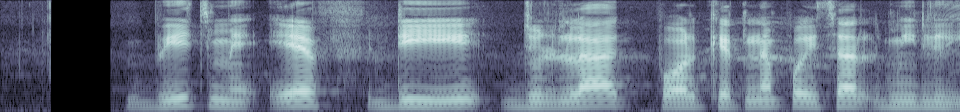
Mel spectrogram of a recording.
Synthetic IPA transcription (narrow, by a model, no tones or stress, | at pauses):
biːt͡ʃmẽʔepʰɖid͡ʒʊɽlak̚pɔɾkɪt̪napɔɪsalmɪli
